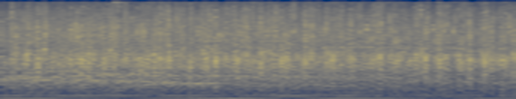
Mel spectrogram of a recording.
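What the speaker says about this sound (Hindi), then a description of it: "मुकेश जी प्रणाम, और एक बार फिर तालियों के साथ आपका स्वागत।" Studio audience applause on the game show Kaun Banega Crorepati, a dense, steady wash of clapping with a low musical tone underneath throughout.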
